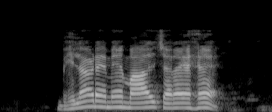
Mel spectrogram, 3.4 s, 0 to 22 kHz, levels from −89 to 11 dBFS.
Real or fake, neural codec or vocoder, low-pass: fake; codec, 16 kHz, 4 kbps, FreqCodec, larger model; 7.2 kHz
